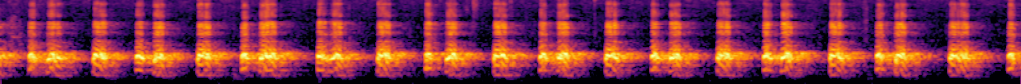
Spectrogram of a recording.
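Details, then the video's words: Male chukar giving a steady, loud run of harsh chuk notes, mostly in close pairs, about two pairs each second, rhythmic and insistent throughout, with no other clear sounds. "Chakor Sound | The Best Voice of Chakor/ Chukar | Male Chakor ki Awaz"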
